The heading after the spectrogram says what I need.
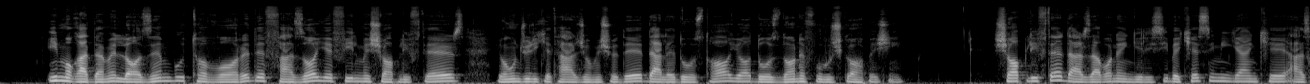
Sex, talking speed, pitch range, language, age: male, 135 wpm, 115-140 Hz, Persian, 40-59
